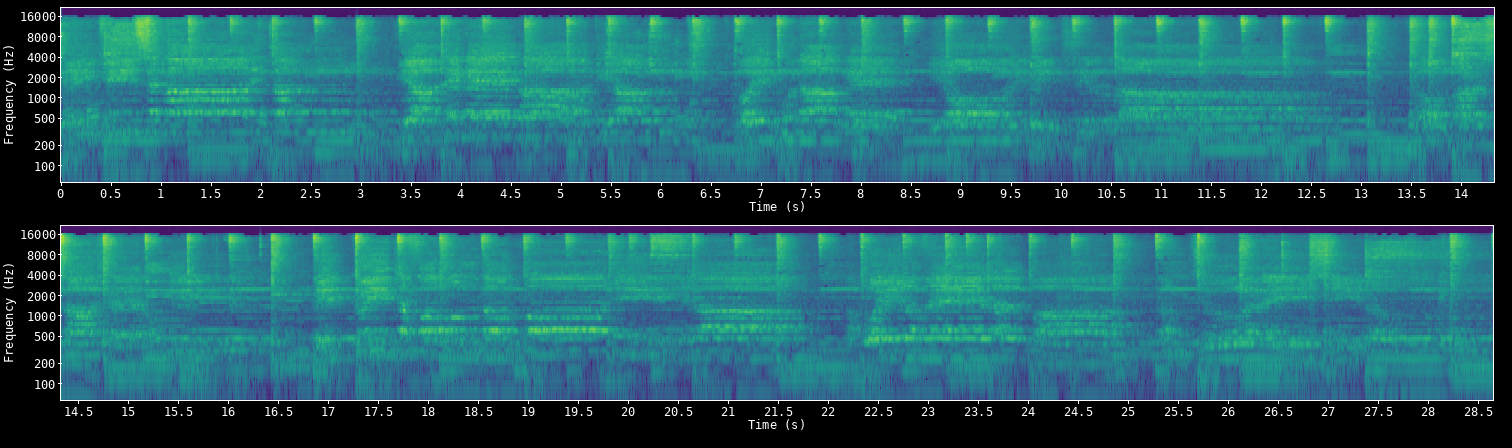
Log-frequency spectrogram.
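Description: Men's choir singing a gospel hymn together, the sung lines running without a break.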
